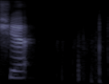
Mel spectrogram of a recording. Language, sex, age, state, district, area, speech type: Kashmiri, female, 30-45, Jammu and Kashmir, Anantnag, rural, read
